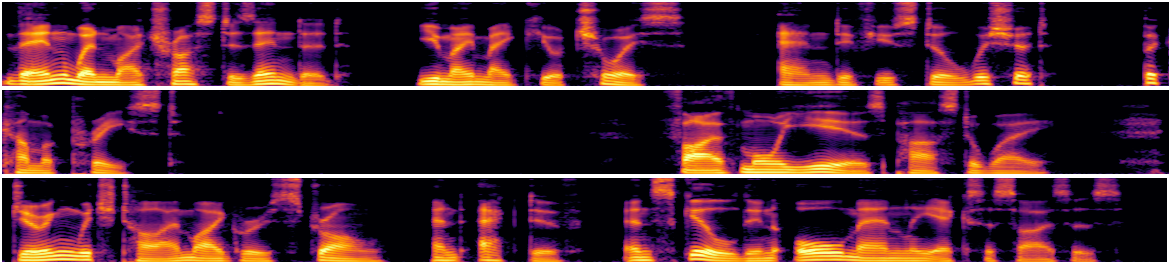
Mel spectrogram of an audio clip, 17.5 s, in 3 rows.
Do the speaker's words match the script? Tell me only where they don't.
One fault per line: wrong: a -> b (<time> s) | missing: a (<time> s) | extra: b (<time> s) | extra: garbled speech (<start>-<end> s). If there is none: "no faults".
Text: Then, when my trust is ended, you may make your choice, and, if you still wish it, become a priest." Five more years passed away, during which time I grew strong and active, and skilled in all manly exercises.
no faults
